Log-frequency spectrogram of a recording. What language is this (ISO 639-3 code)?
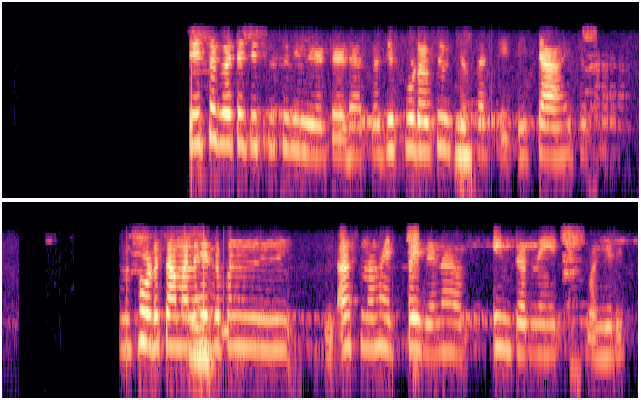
mar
